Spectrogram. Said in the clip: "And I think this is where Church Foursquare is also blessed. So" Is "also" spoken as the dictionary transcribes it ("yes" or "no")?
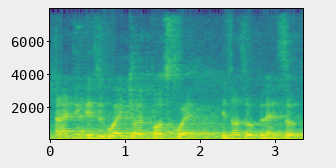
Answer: yes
